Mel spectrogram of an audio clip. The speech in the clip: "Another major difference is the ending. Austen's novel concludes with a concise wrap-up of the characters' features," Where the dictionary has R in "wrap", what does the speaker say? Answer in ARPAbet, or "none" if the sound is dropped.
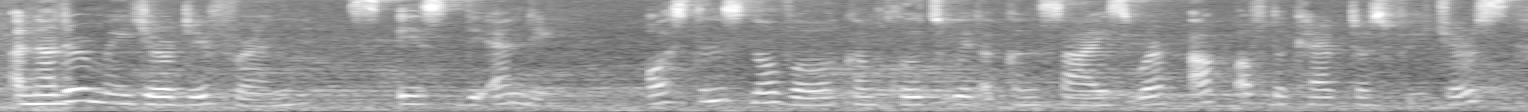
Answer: W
